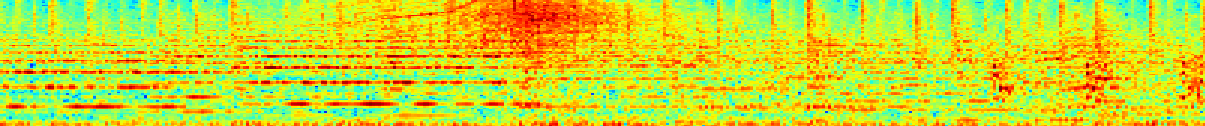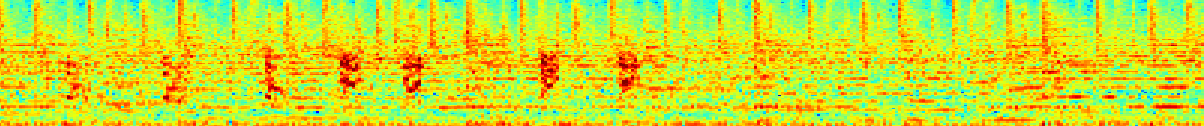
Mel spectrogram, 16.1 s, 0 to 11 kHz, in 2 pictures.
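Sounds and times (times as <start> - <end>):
background music: 0.0 - 16.0
dog barking in short barks: 7.9 - 10.9.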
